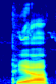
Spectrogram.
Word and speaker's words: Piok: And then, so Piok is heard as buck sometimes because the P's soft in the middle, because you add a syllable and the P becomes a B.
